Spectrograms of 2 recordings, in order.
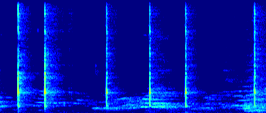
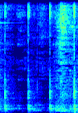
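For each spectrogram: First: Six light, clicky taps that stop at once with no ring, the dull plastic-like knock of a carbon fork. Second: Four crisp metallic taps with a bright high ring, typical of an aluminum bicycle fork rather than carbon.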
